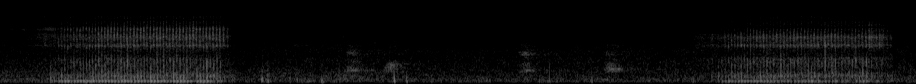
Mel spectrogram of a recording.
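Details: Two long, rough, fluttering snores several seconds apart with quiet breathing between; ordinary sleep snoring.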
